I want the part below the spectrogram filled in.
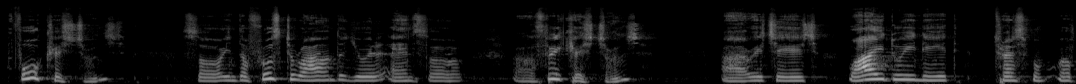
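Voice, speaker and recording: Moderator, man, high voice, slow deliberate delivery, halting with fillers. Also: fairly bright tone. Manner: hesitant, many fillers and restarts, measured. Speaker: panel moderator. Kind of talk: conference panel moderation.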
